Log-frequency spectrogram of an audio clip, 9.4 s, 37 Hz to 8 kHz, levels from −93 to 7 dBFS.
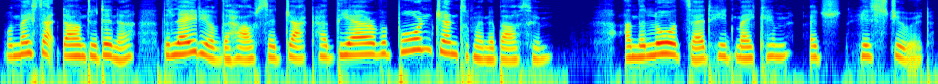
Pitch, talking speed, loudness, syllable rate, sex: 225 Hz, 200 wpm, -18 LUFS, 5.0 syllables/s, female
